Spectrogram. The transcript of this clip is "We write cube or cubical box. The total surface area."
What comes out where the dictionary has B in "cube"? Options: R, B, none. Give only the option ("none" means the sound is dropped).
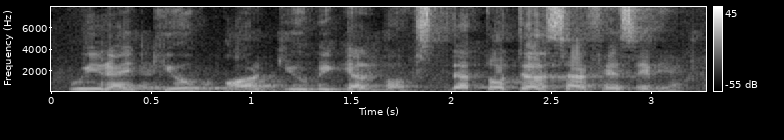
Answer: B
